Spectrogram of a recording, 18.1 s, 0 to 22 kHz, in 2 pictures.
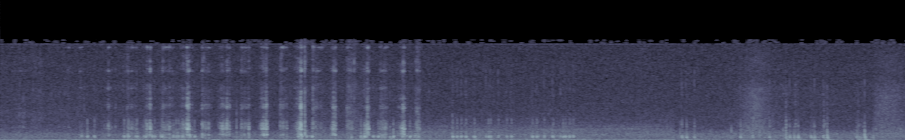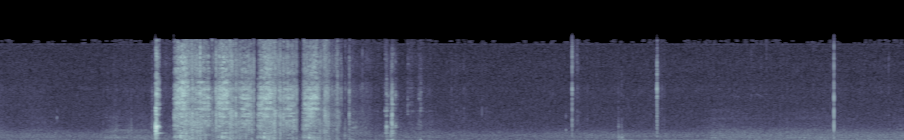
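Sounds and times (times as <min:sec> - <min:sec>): ferro rod scraped with striker: 0:00.8 - 0:04.2, 0:10.6 - 0:13.0.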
